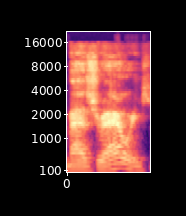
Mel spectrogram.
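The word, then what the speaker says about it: Mazraoui: So I am currently starting with Rya uh how do I pronounce the Man United defender's name Nick? I keep getting it wrong. Call him Mazawi. Mazari. Mazawi against Newcastle.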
